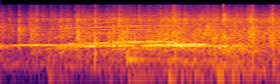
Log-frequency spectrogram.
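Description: An audience clapping and cheering, with one voice holding a long, high cheer through most of it before it drops away.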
